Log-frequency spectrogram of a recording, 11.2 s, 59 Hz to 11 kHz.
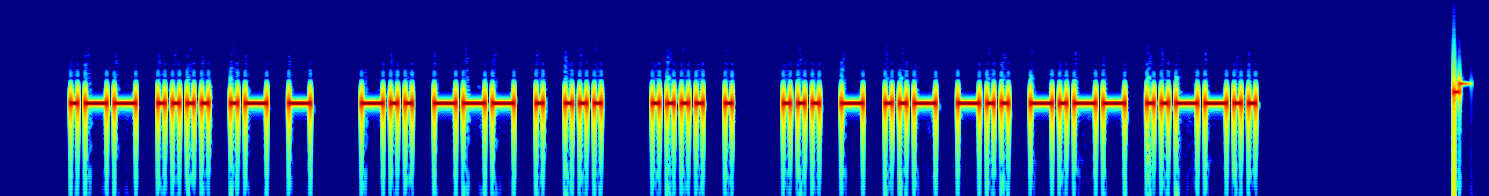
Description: Morse code, heard as a keyed tone, about 22 wpm, 700 Hz. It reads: WHAT DOES HE STUDY?
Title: Sentences from Top 1000 Words - Review Part 1 - 22wpm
